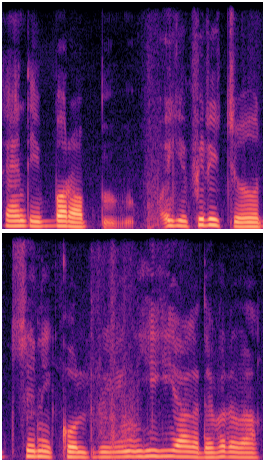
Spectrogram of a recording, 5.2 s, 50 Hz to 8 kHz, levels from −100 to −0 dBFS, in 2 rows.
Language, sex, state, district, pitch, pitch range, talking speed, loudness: Chakma, female, Tripura, Dhalai, 175 Hz, 165-185 Hz, 125 wpm, -20 LUFS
